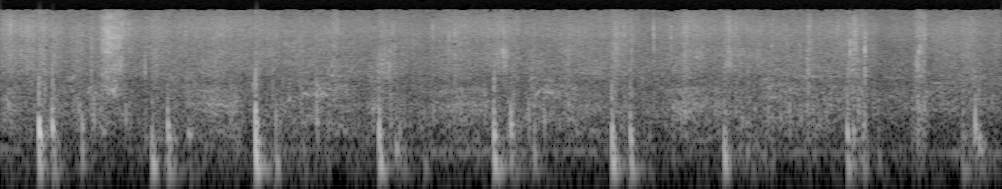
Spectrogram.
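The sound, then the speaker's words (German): Footsteps on a wooden boardwalk: a steady walking rhythm of many dull, knocking steps on planks, moderately loud over a soft background hiss, with no voices. “Auch der Boden hier, der Steg, schön gemacht. Ein Holzsteg, den man hier entspannt entlang gehen kann.”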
